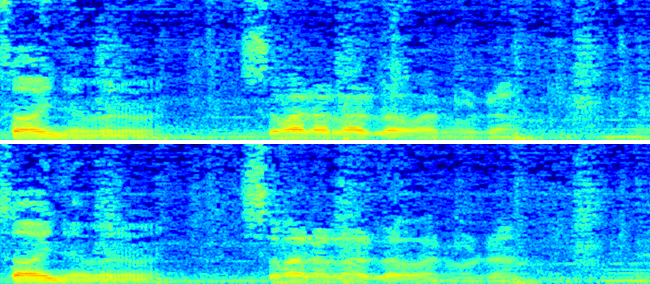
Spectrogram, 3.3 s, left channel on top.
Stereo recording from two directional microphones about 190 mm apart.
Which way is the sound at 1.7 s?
55° right (ahead or behind).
